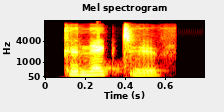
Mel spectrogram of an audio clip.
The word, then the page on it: connective: Indian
